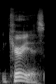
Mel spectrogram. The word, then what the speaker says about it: Qureos: Would you mind describing or giving me the elevator pitch for curious? Am I pronouncing that correctly?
